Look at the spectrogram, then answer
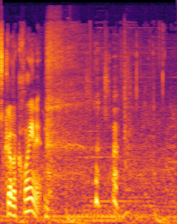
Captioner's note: chuckles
